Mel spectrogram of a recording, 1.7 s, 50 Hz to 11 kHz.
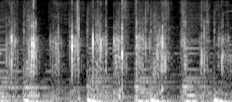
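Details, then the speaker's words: Candy 7 kg washing machine with sealed, glued tub, inner drum bearing just knocked out and spun by hand: uneven gritty rumble with irregular clicks, unlike the smooth outer bearing; worn inner bearing, why the machine would not spin. "вы слышите, что он шел с дефектом уже."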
